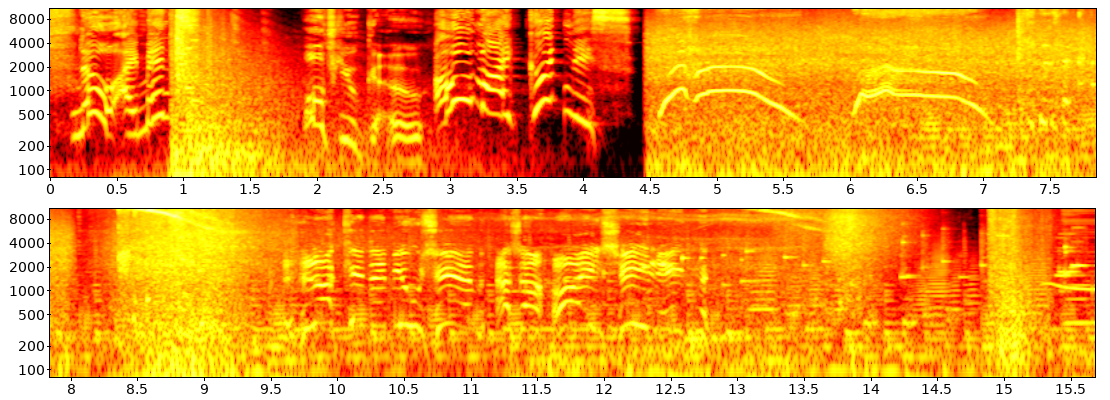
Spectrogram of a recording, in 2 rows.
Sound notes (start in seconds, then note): 1.3 blasts off; 6.1 rocket thrusting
